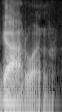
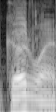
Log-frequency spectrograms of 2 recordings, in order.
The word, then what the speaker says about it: Godwin: and then you got Godwin to me God one's on oh I thought it was Goodwin oh no Godwin's Buccaneers oh I just butchered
